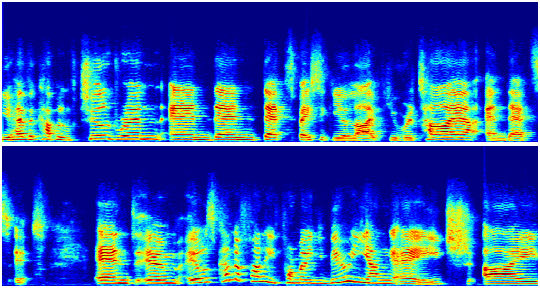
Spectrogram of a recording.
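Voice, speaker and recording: A woman with a German accent speaks at a fairly slow pace in a bright, sharp tone. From northern Germany. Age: 50s. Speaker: face yoga specialist. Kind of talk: podcast interview. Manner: hesitant, with fillers.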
